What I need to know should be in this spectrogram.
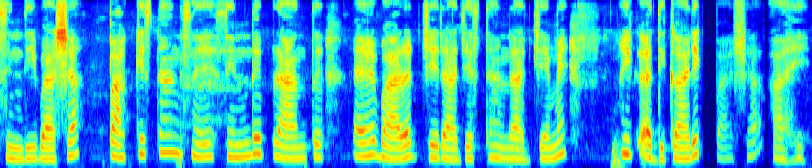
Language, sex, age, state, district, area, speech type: Sindhi, female, 18-30, Rajasthan, Ajmer, urban, spontaneous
